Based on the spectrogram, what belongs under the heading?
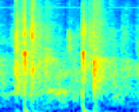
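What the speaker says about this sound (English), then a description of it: "So a round of applause, if you would, please, for that." Audience applause at a community show, a brief close burst of clapping from a small crowd, dense and fairly loud for under a second.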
